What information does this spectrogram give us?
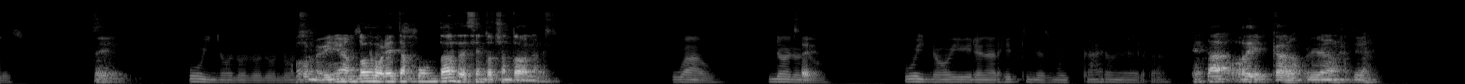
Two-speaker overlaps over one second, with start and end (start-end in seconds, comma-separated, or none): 3.0-4.5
